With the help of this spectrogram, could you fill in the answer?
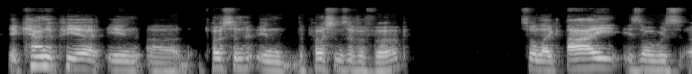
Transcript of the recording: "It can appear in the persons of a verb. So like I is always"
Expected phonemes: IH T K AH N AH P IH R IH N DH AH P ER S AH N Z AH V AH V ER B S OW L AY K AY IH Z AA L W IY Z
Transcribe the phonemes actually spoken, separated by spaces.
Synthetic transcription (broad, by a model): IH T K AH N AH P IH R IH N DH AH P ER S AH N Z AH V AH V ER B S OW L AY K AY IH Z AA L W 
